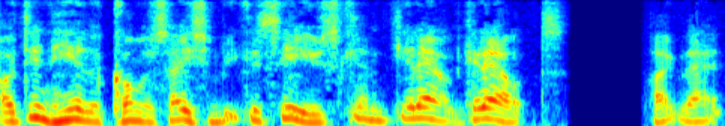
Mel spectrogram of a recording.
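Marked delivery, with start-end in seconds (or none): 1.9-2.8 put-on angry voice. Retelling how a man ordered two passengers out, imitating an angry order. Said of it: "sort of like angrily".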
